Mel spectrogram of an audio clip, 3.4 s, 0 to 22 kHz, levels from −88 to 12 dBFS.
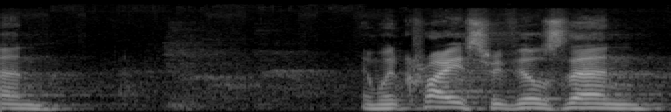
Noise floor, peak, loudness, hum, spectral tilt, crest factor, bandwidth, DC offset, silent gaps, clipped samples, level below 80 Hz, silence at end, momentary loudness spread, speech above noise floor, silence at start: -58 dBFS; -10 dBFS; -29 LUFS; none; -3.5 dB/octave; 22 dB; 19 kHz; under 0.1%; none; under 0.1%; -78 dBFS; 0.05 s; 14 LU; 28 dB; 0 s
